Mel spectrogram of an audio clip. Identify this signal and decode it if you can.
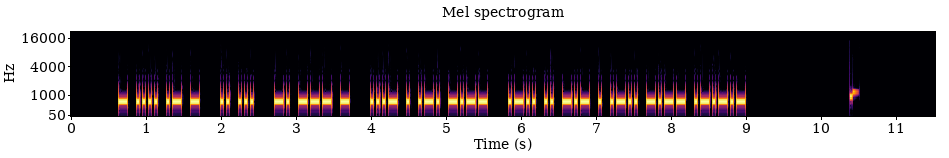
Morse code, heard as a keyed tone, about 30 wpm, 700 Hz. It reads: THAT IS NOT VERY LIKELY.
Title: Sentences from Top 600 Words 30wpm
